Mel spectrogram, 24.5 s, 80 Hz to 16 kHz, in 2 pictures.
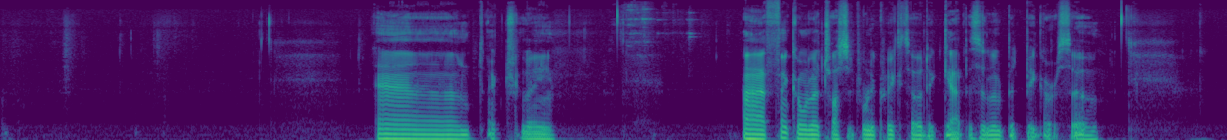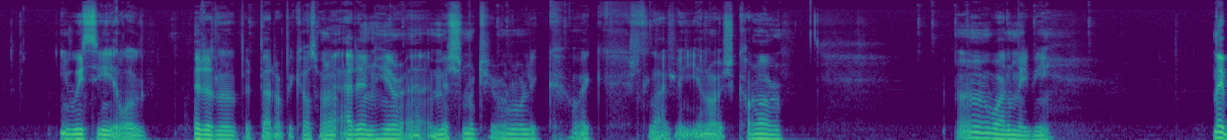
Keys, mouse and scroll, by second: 3.0 middle click, 4.0 click, 4.0 middle click, 4.1 click, 4.3 click, 8.8 middle click, 8.9-9.7 middle drag, 9.7 click, 9.9 drag, 14.8-19.3 drag, 19.3 shift+z, 19.8-21.2 middle drag, 21.2-24.5 drag.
